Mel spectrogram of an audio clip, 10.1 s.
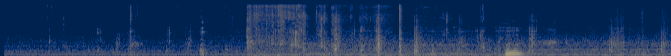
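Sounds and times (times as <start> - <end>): chewing with wet smacks: 0.7 - 8.3, 9.1 - 10.0
crackly chewing: 0.7 - 10.0.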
